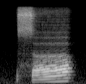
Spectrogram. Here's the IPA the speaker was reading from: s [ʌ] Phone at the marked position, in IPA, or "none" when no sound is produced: a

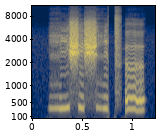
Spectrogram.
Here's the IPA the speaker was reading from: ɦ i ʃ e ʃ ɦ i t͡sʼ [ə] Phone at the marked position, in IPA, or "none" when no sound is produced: ə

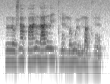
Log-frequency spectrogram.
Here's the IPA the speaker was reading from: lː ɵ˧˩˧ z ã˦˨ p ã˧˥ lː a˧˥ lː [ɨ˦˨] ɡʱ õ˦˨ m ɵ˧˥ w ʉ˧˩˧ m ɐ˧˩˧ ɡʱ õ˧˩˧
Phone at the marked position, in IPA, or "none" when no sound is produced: i˦˨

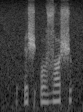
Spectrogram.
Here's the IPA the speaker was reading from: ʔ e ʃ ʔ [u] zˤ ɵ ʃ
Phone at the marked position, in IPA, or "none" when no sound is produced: u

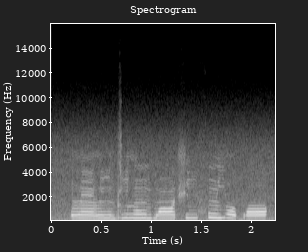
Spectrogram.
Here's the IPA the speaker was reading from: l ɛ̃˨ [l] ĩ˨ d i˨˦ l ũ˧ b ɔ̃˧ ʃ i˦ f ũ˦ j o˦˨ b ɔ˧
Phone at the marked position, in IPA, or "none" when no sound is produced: l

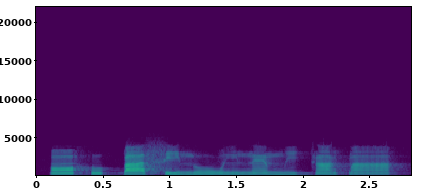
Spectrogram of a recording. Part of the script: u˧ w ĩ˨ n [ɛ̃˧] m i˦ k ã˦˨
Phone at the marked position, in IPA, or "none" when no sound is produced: ɛ̃˧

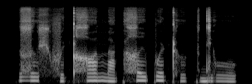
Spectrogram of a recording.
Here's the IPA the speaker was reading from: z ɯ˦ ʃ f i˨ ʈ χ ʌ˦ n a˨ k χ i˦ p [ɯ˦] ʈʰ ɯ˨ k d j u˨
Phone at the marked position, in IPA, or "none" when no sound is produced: ɯ˦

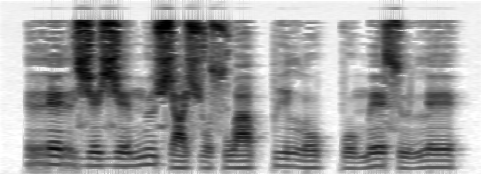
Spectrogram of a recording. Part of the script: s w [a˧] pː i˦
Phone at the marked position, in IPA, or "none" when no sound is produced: a˧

